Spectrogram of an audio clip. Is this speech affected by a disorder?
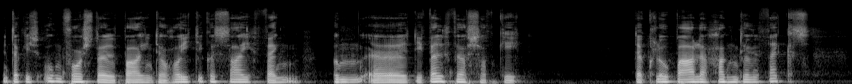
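Yes: deafness with cochlear implant, congenital deafness; hardly spoke before implant, 3-4 years relearning speech and hearing, raised orally, no sign language.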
